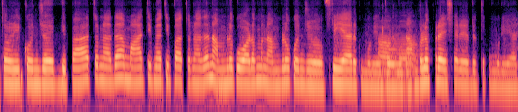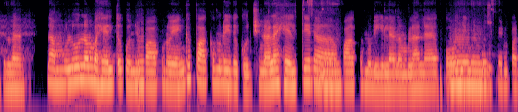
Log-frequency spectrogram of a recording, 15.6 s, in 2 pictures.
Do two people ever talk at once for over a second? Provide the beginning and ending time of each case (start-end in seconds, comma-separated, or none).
none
